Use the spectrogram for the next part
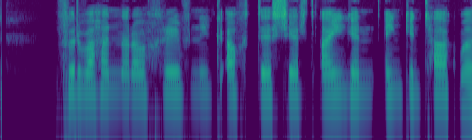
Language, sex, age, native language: Icelandic, male, 12, Polish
